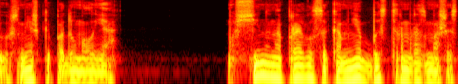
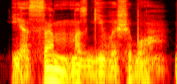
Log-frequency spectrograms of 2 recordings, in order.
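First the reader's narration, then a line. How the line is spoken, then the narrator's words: Gruff mumble. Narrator (Russian): буркнул первый наемник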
